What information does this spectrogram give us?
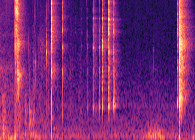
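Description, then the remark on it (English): A beer container is opened slowly, giving a drawn-out series of sharp clicks and metallic cracks spread over a few seconds, with quiet pauses between them and a final louder snap. No one talks. “I just know if I do it too hard, it sprays beer all over the microphone.”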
